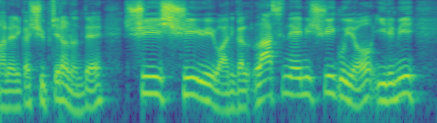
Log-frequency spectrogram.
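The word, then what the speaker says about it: 徐熙媛: 쉬 시위완. 이거 한국 발음하면은 서희원입니다. 그러니까 제가 중국말을 잘 못해서 중국 발음으로 하려니까 쉽지 않은데 쉬 시위완.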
